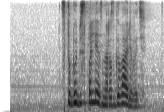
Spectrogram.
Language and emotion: Russian, angry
